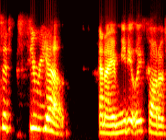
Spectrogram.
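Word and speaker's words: Cyrielle: spelled there as c-y-r-i-e-l-l-e cheyenne wanted to pronounce it cyril because there's a c y and i wanted to pronounce it cereal and i immediately thought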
